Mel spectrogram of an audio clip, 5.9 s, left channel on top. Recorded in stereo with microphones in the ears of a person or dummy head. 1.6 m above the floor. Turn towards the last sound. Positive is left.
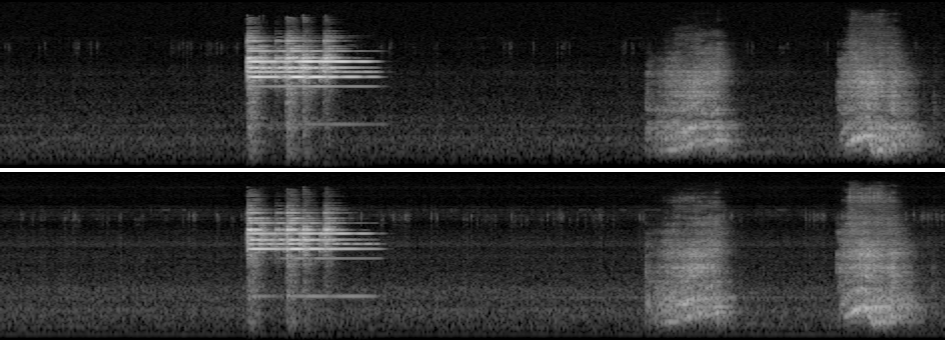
turn(degrees=-45)  # may be behind; listen again after turning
